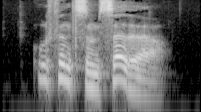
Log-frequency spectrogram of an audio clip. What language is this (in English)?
Kabyle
